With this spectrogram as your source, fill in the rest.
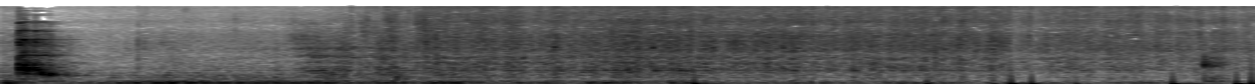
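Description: Loud, steady sizzling of food frying in a pan, with a brief burst of hiss at the start as spice paste goes in, followed by continuous crackle and occasional stirring clicks.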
